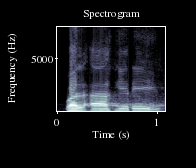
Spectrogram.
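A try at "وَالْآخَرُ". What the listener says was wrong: Wal akharu. Kalau akhir. Jadi bedakan antara akhir dengan akhor. Akhir di kasro itu intihau syai.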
